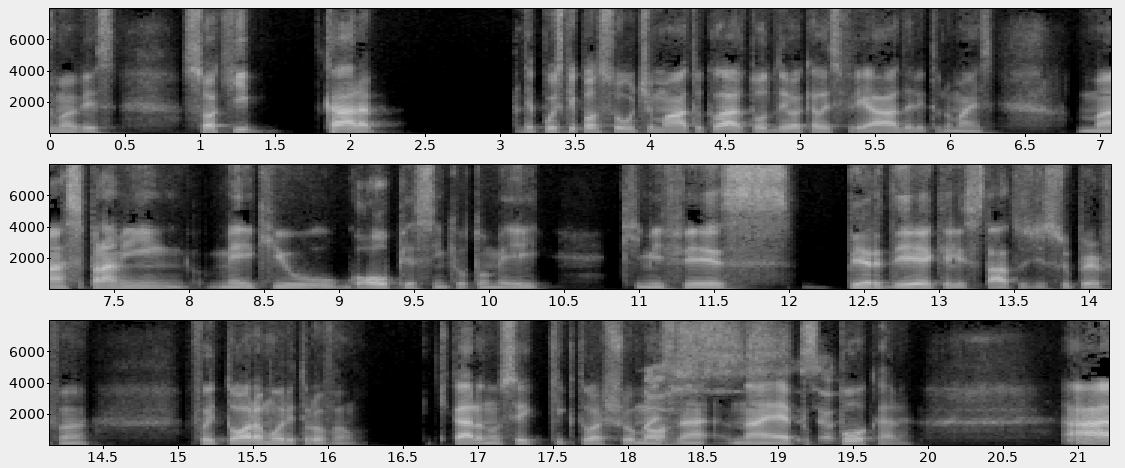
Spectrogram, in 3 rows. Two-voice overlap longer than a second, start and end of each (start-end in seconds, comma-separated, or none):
18.0-19.5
